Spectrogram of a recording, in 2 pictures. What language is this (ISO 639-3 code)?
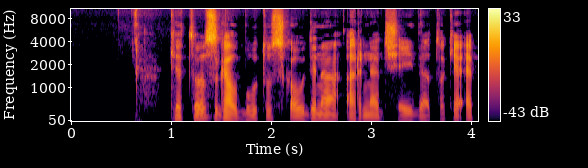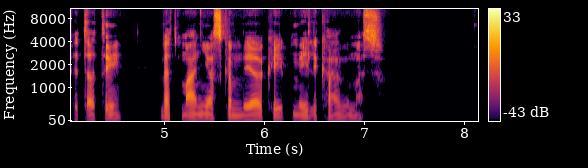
lit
